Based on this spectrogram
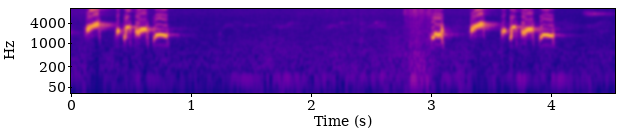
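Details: Song of a red-whiskered bulbul, played in Thailand to excite caged birds: two quick phrases of four or five cheery, slurred whistled notes with a short rustling noise between them.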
